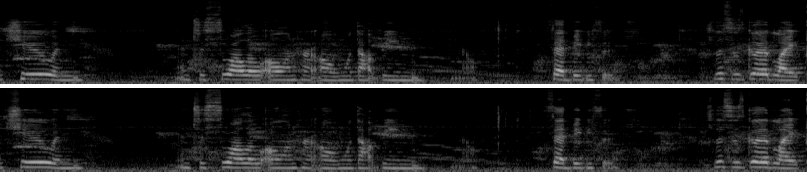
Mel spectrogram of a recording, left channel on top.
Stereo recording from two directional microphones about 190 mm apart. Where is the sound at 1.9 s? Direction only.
25° left (ahead or behind).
